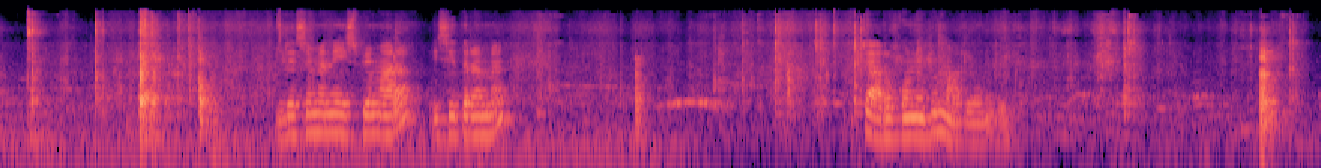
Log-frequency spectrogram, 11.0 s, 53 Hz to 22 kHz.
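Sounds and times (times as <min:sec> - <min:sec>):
soft rustles of fabric purse: 0:00.4 - 0:10.5.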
